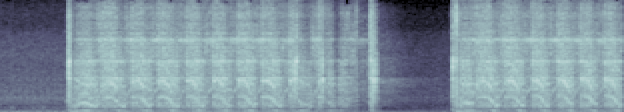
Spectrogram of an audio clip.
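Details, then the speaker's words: Suzuki Samurai with Isuzu diesel, first start, lift pump heard running, possible air in lines, battery weakening: long bursts of slow uneven cranking about three turns per second, pause, more cranking, never fires; extended cranking, no start. "I think we're going to spend a couple minutes and just crank this thing over and see if we can get it to light off at all"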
